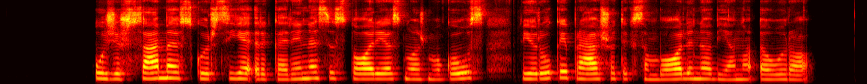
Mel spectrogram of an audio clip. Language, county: Lithuanian, Tauragė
